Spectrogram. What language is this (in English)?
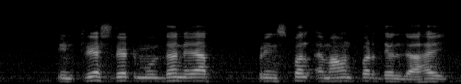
Magahi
